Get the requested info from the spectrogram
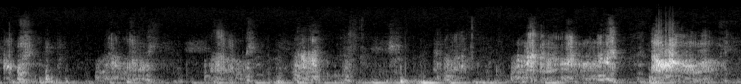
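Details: Playing Jack Russell Terrier making throaty growls and grumbles in uneven bursts, getting louder and denser toward the end, with a snarling peak near the close.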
